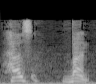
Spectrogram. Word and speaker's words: husband: لاحظوا, husband, husband, husband. وين جاءت الستريس؟ في البداية. ليه؟ لأنه في عندنا هنا short vowel. Husband. لاحظوا كيف هي تكتب هكذا. Husband. هذا short vowel, weak vowel.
